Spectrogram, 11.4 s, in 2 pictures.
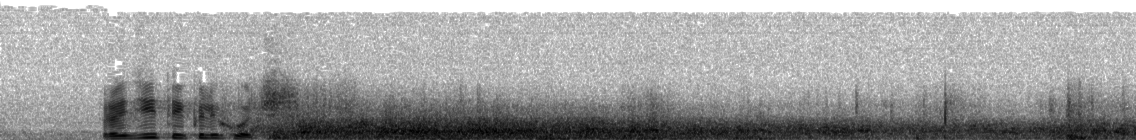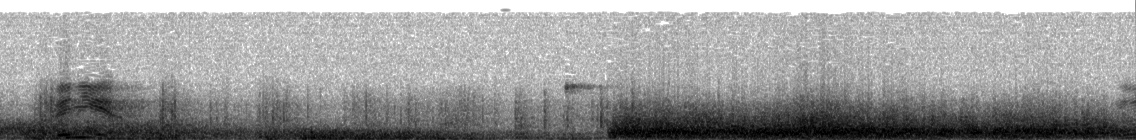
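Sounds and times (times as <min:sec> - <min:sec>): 
speech: 0:00.5 - 0:02.0, 0:06.0 - 0:06.4
thunder rumbling: 0:01.2 - 0:11.3.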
